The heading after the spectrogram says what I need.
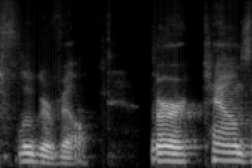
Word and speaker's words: Pflugerville: Everyone knows that PF sounds like F, though. It's really easy to pronounce Pflugerville.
